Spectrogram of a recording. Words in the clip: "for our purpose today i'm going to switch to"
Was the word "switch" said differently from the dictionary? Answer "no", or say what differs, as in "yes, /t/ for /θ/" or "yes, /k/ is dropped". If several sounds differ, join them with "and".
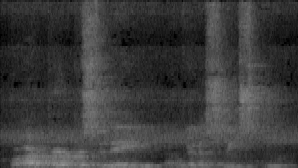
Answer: yes, /s/ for /tʃ/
